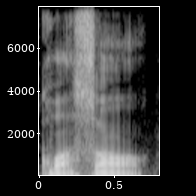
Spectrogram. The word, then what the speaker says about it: croissant: can i get a croissant and she's like it's pronounced quasal and then like she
